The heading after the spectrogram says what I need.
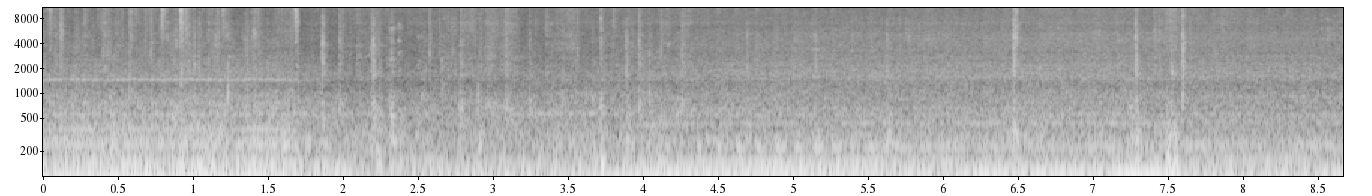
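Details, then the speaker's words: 1970 Porsche 911T flat-six under hard acceleration on its road test: deep, steady exhaust rumble pulling cleanly through the rev range, with no knocks or misses. Normal engine under hard acceleration. "But that was a good reward. This thing rips, and I'm stoked. So we got to keep working on it."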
